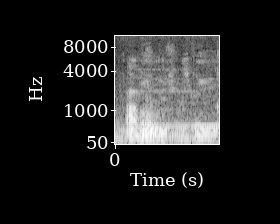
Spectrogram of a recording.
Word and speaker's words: Wawel: The artist busy at work with, how do you pronounce that? Wawel? Wawel.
